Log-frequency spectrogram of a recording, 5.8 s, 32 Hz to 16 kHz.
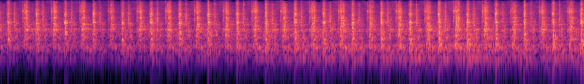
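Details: Ruston Hornsby model PR, about 1926, horizontal single-cylinder petrol-paraffin engine, on petrol with the rich mixture leaned, apparently first start in 5 or 6 years: slow, steady crisp ticks about three a second, no misses or knocks; normal idle.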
